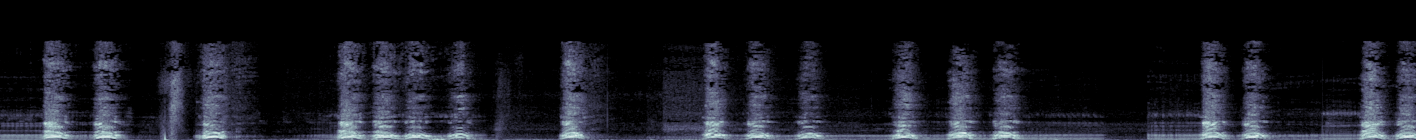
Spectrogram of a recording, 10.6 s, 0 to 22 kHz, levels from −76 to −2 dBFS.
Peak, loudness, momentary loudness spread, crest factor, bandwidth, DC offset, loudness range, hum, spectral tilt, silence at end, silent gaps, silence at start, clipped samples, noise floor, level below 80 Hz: -6 dBFS; -20 LUFS; 20 LU; 14 dB; 16 kHz; under 0.1%; 3 LU; none; -3 dB/octave; 0 s; none; 0 s; under 0.1%; -49 dBFS; -46 dBFS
